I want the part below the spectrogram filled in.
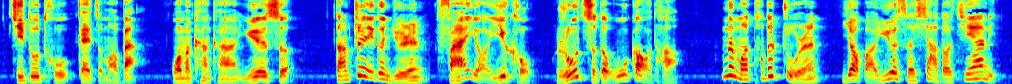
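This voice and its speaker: Husky man preaching with lively pitch. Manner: emphatic, rising and falling delivery with rhetorical questions. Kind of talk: sermon.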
